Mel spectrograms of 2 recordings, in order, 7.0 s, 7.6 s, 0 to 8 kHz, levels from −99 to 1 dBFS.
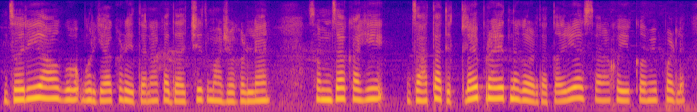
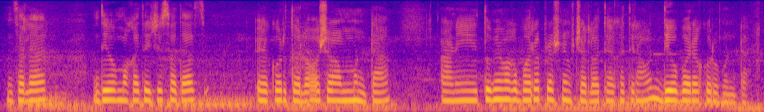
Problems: none marked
